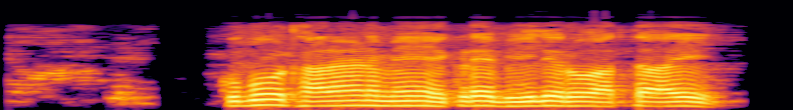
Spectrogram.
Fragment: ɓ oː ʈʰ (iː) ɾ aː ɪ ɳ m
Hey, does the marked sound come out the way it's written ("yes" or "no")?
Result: no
